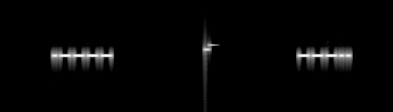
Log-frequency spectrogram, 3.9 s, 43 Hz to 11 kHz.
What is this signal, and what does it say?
Morse code, heard as a keyed tone, about 36 wpm, 700 Hz. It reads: 1 8
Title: Single Character (Letter:Number:Punctuation:Prosign) 35wpm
